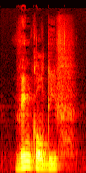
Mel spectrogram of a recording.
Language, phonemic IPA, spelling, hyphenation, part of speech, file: Dutch, /ˈwɪŋkəlˌdif/, winkeldief, win‧kel‧dief, noun, Nl-winkeldief.ogg
- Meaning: shoplifter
